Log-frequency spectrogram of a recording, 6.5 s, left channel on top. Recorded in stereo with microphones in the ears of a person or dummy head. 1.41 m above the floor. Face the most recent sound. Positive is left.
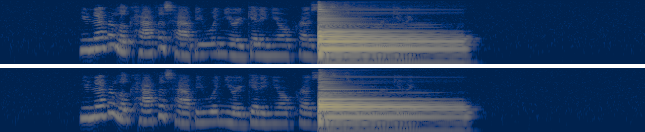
turn(degrees=75)  # may be behind; listen again after turning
